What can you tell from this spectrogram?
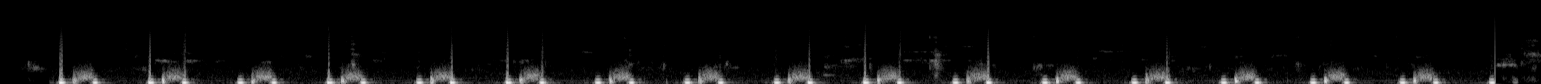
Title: Medicine 153 Mitral Valve Prolapse MVP click late systolic murmur stand squat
